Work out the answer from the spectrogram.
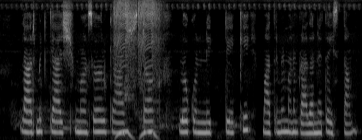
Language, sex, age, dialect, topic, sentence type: Telugu, female, 18-24, Telangana, banking, statement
